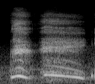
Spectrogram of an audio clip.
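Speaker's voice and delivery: high, soft nervous giggle; nervous laugh. Retold or imitated. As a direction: let out a small stunned laugh. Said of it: "me daba así como". (risita nerviosa, aguda y suave)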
